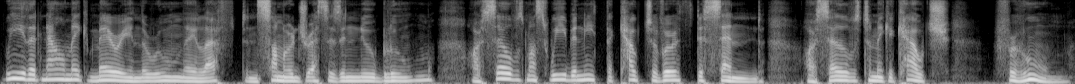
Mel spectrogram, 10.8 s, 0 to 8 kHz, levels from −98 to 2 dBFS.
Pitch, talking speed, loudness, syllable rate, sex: 135 Hz, 180 wpm, -19 LUFS, 4.5 syllables/s, male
